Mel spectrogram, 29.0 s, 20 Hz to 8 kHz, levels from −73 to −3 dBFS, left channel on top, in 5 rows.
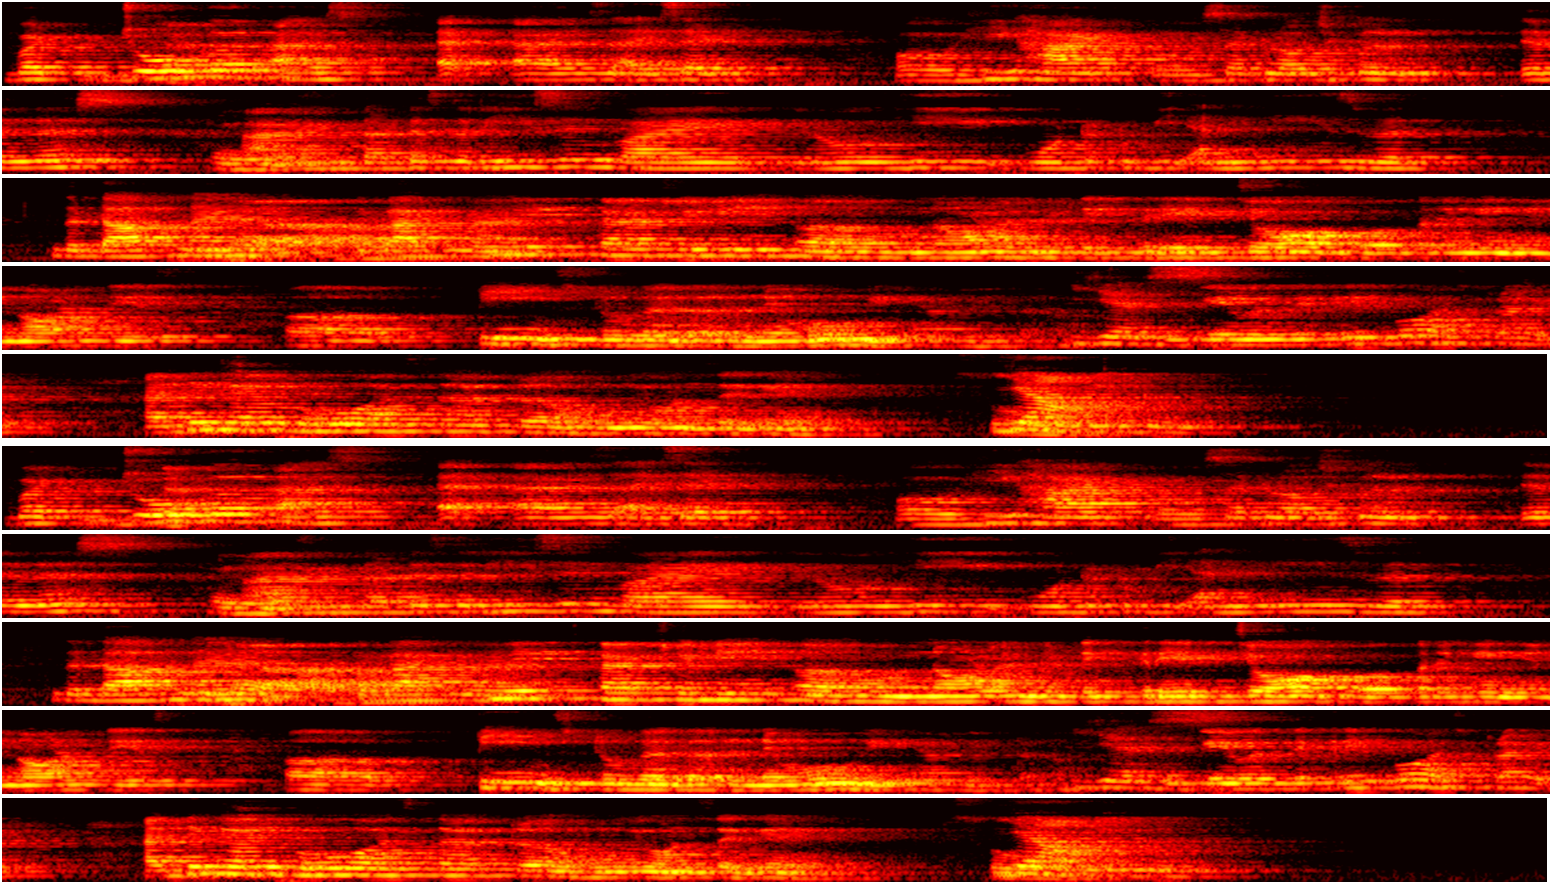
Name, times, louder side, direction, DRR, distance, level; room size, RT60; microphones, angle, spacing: voice 1, 0.0-1.3 1.6-2.8 3.3-5.3 5.7-6.3 6.5-11.1 11.8-12.6 12.9-13.6 21.4-21.9 24.0-24.1 26.9-27.6, equal, 25° left, -2 dB, 0.5 m, -30 dB
voice 2, 6.6-6.9 12.2-13.1 13.4-18.0 18.5-18.8 19.2-21.4 21.8-23.2 23.7-26.3 26.9-27.2, right 1 dB, 30° right, -1 dB, 0.5 m, -28 dB
3.1 x 2.1 x 3.6 m, 1.2 s
head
